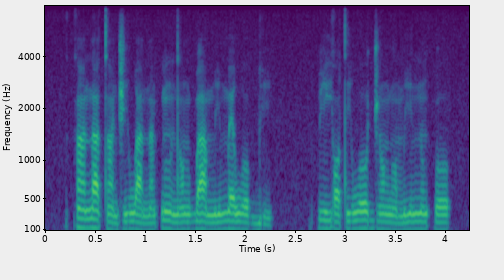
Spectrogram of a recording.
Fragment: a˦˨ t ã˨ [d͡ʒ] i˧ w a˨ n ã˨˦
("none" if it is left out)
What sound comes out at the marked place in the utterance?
d͡ʒ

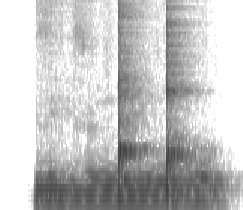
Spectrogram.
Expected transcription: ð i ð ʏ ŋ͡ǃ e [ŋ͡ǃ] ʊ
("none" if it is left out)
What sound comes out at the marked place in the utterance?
ŋ͡ǃ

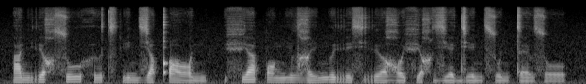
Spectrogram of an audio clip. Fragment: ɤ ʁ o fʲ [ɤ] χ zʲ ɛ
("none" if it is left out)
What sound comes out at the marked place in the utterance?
ɯ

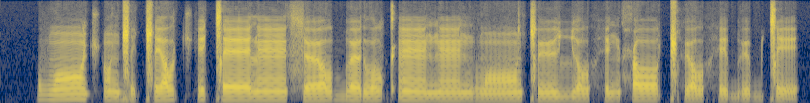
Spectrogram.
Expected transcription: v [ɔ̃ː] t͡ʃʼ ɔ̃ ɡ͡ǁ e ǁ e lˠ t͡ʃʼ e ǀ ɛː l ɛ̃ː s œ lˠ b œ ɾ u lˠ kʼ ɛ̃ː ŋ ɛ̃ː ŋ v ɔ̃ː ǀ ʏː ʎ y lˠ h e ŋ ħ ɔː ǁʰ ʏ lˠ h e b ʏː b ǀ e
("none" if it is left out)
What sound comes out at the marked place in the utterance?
ɔ̃ː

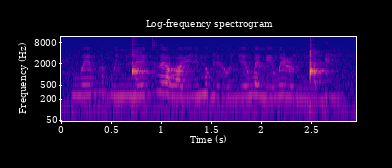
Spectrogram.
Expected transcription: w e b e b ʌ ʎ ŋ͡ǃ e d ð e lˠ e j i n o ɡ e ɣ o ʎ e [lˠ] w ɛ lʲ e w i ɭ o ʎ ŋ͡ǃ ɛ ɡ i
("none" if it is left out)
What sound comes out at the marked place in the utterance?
none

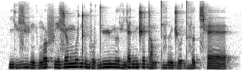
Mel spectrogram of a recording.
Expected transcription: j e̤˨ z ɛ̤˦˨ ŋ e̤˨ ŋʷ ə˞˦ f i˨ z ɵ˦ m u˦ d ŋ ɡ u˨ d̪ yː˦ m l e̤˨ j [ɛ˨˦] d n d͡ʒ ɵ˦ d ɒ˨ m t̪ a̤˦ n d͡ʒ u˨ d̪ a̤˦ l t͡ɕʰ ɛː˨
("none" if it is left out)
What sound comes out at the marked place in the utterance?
ɛ˦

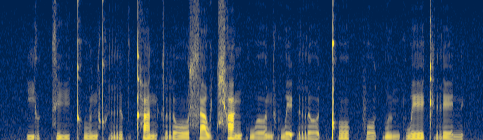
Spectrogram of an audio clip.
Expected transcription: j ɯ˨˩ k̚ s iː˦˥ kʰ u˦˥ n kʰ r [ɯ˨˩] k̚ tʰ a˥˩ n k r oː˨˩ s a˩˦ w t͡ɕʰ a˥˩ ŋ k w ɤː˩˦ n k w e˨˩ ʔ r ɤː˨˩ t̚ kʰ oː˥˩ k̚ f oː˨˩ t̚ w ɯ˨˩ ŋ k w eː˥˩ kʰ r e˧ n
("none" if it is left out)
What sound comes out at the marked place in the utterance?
ɯ˨˩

